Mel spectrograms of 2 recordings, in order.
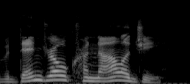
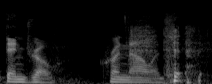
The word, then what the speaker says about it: dendrochronology: A professor of dendrochronology, University of Arizona in Tucson. What is dendrochronology? – Dendrochronology, yes. That's always a test of how well you can pronounce there, and you've done very well.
